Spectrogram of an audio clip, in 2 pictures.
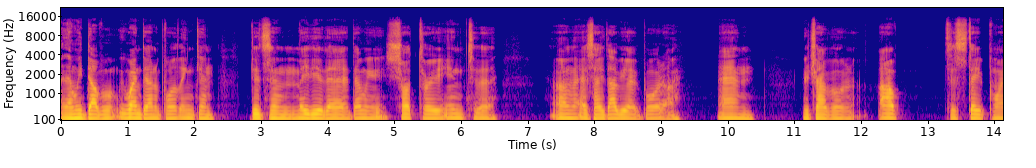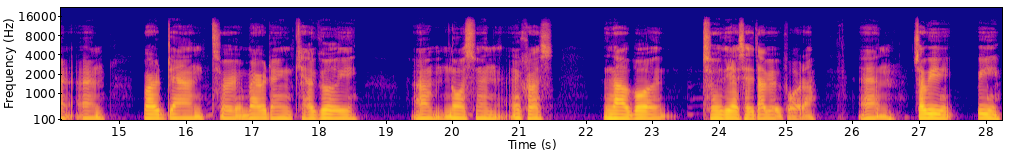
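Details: Speech impairment in a young man after a left-hemisphere haemorrhagic stroke at age 12, followed by a five-week coma, with right-sided body weakness; speech was the most affected area and had to be relearned.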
